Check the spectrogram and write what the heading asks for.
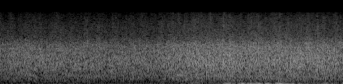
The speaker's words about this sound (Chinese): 可以了，可以了，可以了，别鼓，别鼓掌了。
